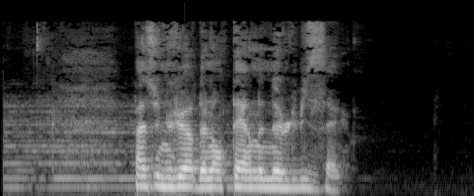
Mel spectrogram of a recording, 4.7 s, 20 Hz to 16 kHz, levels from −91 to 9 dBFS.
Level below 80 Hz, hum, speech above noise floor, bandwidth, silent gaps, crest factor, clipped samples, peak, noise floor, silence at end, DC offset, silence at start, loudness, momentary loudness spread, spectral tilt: -52 dBFS; none; 61 dB; 11.5 kHz; none; 16 dB; under 0.1%; 0 dBFS; -74 dBFS; 1.35 s; under 0.1%; 0.05 s; -14 LUFS; 22 LU; -6.5 dB/octave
